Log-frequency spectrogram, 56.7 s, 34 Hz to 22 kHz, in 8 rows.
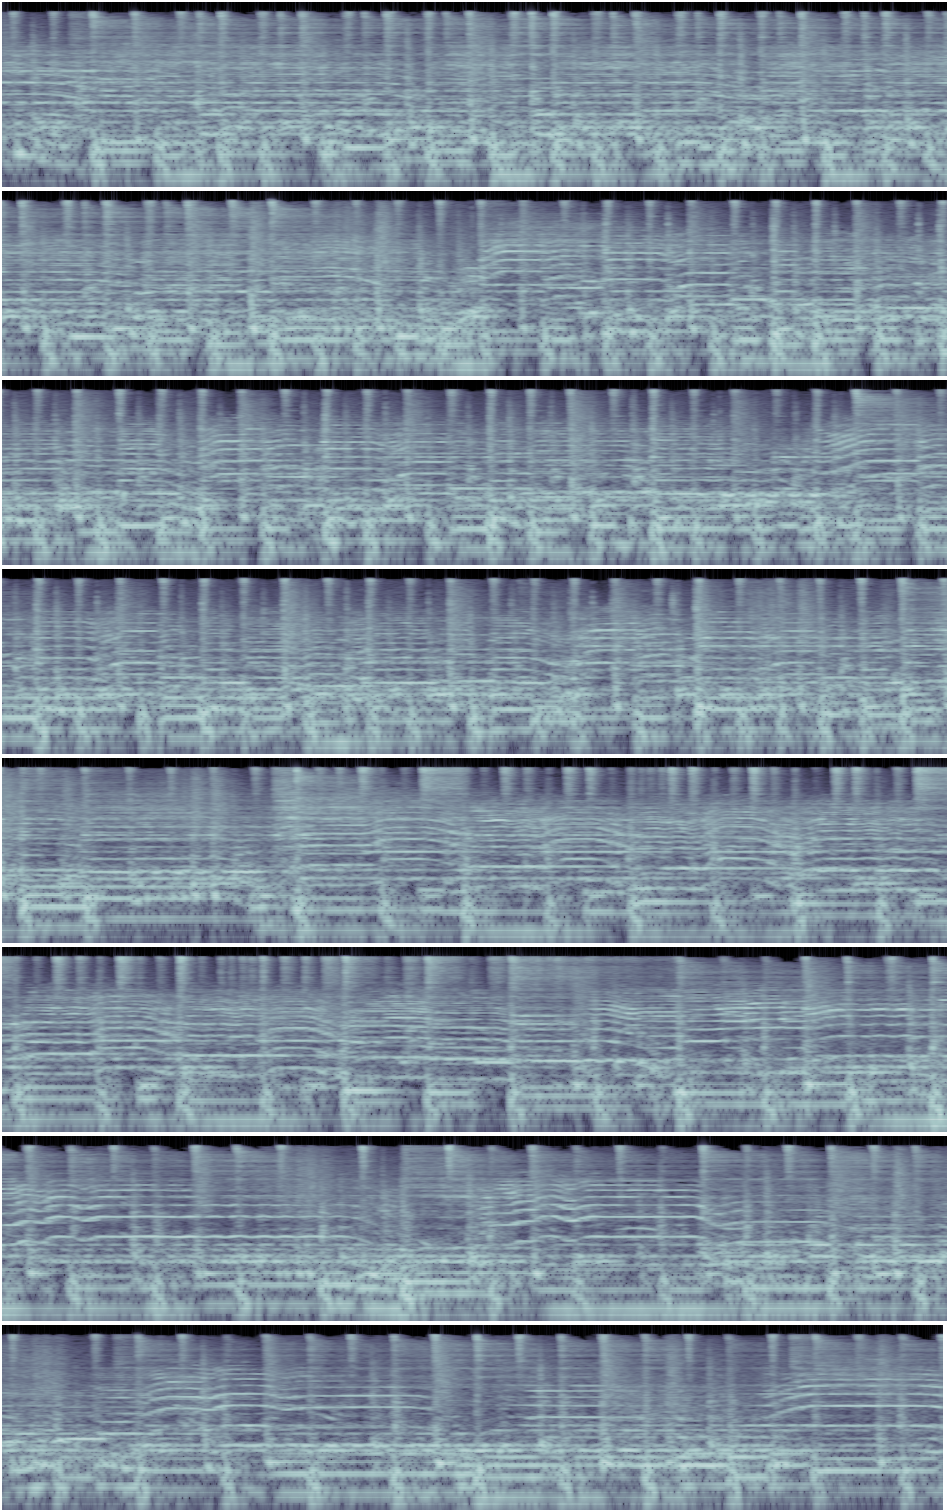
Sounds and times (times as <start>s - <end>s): Music: 0.0s - 56.6s.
